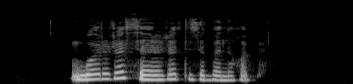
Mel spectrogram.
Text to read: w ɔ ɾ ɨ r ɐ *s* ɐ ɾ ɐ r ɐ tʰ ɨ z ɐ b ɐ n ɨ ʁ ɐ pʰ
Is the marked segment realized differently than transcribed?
no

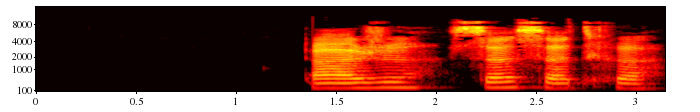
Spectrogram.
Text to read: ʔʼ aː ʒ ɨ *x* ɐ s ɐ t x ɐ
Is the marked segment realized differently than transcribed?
yes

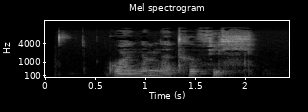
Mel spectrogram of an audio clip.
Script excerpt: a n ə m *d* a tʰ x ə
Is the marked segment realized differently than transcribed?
yes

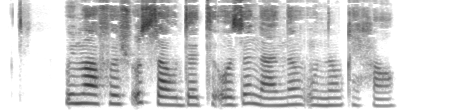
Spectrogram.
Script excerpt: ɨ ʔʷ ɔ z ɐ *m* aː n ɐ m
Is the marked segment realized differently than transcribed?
yes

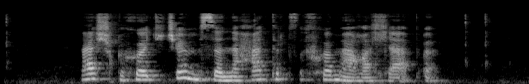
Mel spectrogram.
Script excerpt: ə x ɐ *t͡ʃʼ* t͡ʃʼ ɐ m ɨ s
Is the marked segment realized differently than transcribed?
no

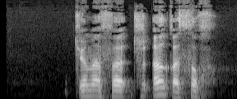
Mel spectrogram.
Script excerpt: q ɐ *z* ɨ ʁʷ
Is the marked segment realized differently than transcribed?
yes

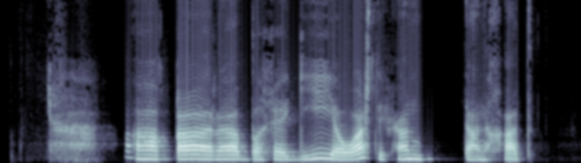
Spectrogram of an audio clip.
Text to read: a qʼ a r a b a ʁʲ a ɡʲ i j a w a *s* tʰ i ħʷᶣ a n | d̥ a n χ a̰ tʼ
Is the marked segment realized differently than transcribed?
yes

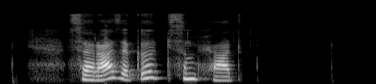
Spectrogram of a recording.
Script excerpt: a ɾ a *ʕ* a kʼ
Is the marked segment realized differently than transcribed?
yes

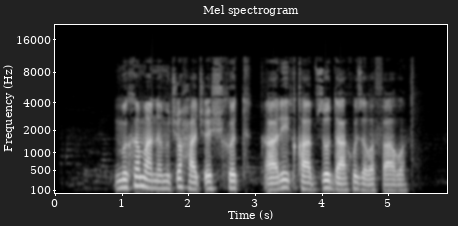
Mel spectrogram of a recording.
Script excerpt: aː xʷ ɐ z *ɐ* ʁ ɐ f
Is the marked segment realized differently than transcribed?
no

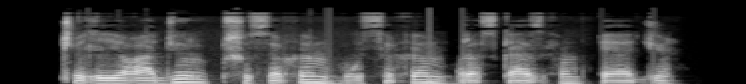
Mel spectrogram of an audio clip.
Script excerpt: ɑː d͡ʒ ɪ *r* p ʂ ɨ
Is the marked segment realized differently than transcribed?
no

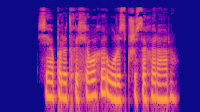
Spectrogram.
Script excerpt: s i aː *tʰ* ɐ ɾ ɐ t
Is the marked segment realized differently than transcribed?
yes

